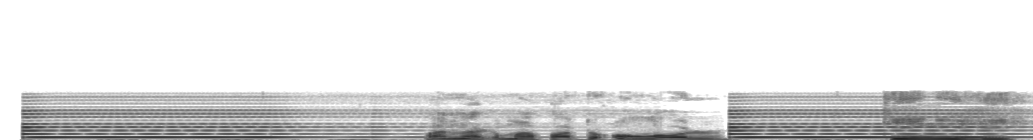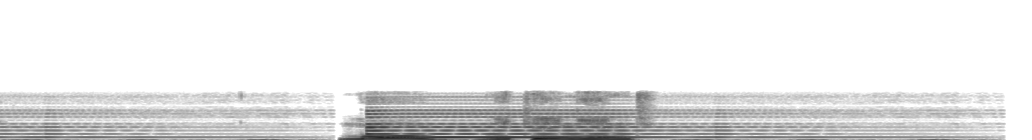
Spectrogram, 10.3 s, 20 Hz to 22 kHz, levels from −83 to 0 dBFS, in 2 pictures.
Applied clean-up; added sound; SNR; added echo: none; Keyboard (musical); 0 dB; none.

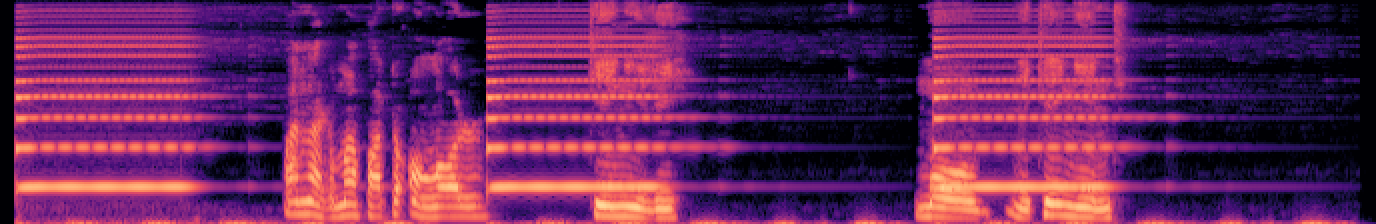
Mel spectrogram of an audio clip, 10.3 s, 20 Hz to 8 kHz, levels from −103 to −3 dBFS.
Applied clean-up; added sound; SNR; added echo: classical method log-MMSE.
